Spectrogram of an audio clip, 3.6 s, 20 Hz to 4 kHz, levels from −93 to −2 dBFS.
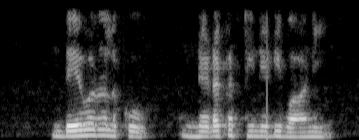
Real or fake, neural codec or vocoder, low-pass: real; none; 3.6 kHz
